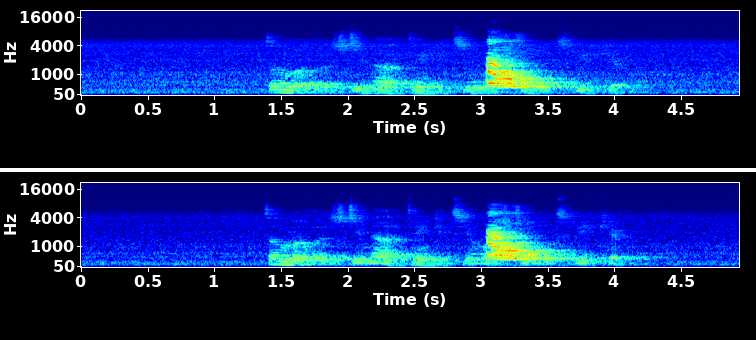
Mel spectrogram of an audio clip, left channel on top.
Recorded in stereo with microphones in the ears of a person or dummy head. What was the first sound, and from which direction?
A man speaking, 55° right (ahead or behind).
